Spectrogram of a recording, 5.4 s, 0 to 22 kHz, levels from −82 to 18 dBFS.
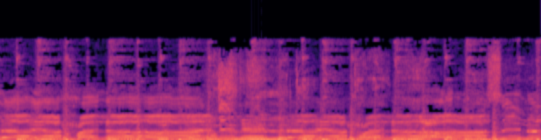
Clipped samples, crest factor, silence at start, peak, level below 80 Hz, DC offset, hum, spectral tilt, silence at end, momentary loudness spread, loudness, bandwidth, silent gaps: under 0.1%; 12 dB; 0 s; 0 dBFS; -22 dBFS; under 0.1%; none; -4.5 dB/octave; 0 s; 3 LU; -12 LUFS; 16.5 kHz; none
